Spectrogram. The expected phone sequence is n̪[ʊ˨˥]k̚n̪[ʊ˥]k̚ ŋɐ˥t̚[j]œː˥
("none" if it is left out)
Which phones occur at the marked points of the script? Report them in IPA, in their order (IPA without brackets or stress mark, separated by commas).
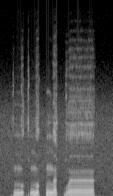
ʊ˨, ʊ˥, w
